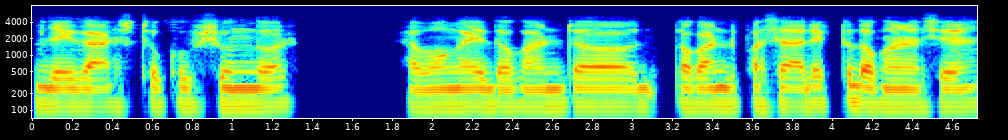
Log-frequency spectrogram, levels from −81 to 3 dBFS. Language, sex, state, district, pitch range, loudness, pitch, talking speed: Bengali, male, West Bengal, Jalpaiguri, 120-125 Hz, -18 LUFS, 125 Hz, 150 wpm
